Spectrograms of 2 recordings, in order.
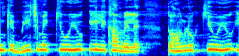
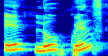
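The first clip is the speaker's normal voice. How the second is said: Eloquence slowed and a bit louder; slow emphatic word; 3 semitones higher, 4 dB louder, much slower than usual. Shown as a demonstration. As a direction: announce eloquence slowly to the class. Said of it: "उन्हें हम लोग क्या बोलते हैं?". (धीरे और ज़ोर से)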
